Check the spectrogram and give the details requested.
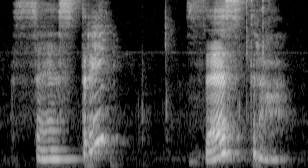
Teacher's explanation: ненаголошений звук е у вимові наближається до и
